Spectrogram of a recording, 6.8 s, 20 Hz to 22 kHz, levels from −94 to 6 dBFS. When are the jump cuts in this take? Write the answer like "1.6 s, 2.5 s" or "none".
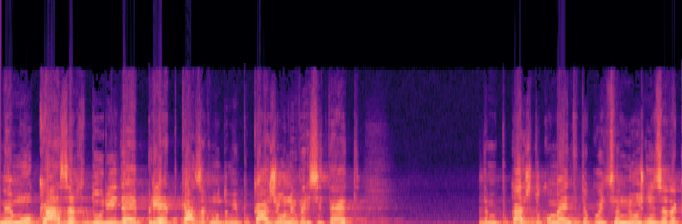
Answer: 4.8 s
